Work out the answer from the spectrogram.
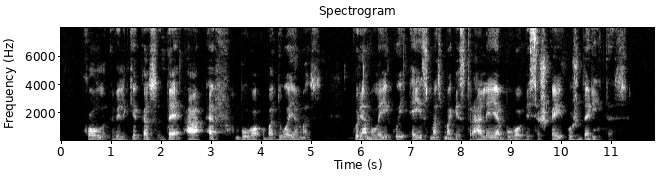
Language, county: Lithuanian, Kaunas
